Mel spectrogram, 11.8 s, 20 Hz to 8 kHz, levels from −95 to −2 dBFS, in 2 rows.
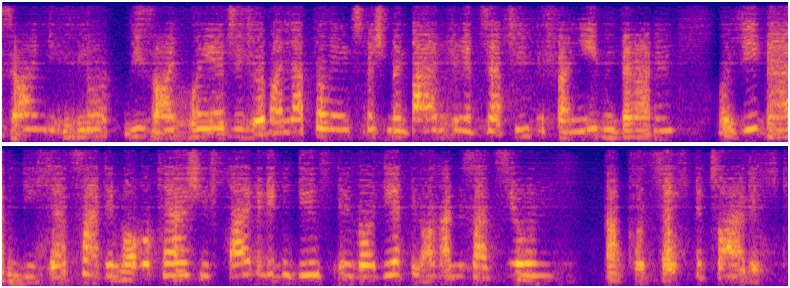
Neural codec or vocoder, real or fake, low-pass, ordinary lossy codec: codec, 44.1 kHz, 0.9 kbps, DAC; fake; 7.2 kHz; none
